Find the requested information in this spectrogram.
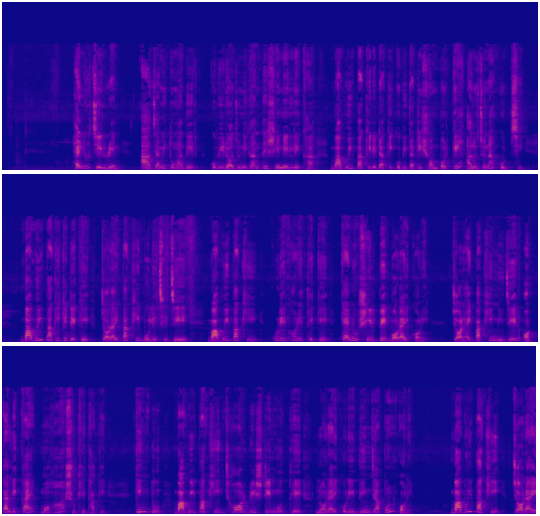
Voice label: bengali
